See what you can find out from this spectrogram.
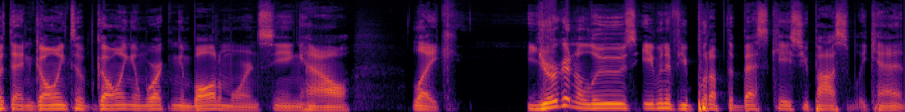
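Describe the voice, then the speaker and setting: Speaking in a Philadelphia accent at medium pitch, a man moves at a fairly quick pace with ordinary pitch variation in a dry, close sound with no echo. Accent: Philadelphia-area American. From Pennsylvania, Philadelphia area (Chadds Ford). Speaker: personal injury attorney. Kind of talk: casual interview.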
